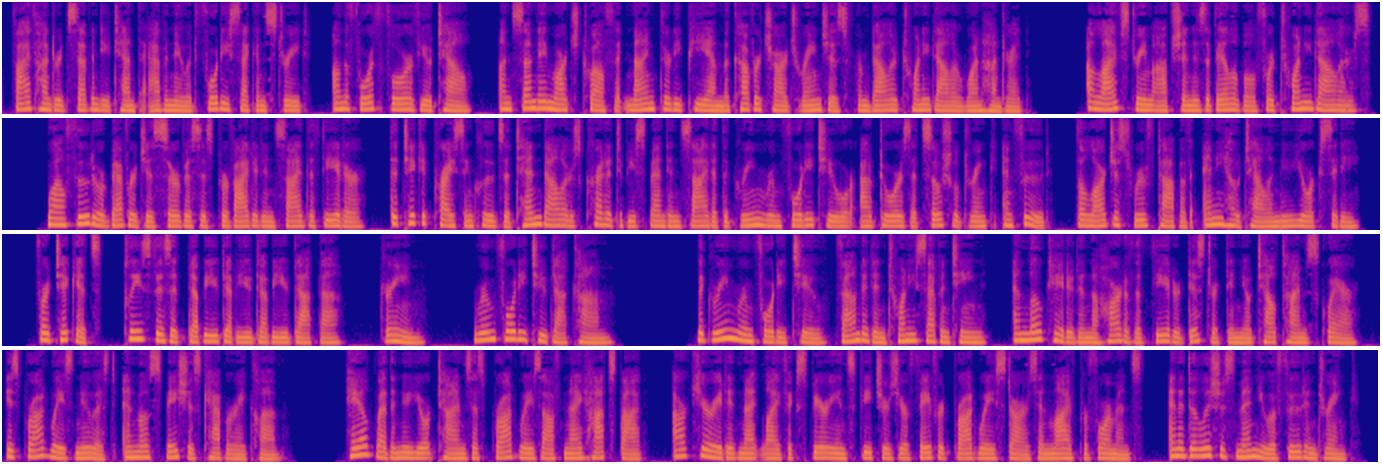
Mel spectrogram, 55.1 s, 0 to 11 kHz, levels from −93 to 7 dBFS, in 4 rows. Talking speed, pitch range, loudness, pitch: 150 wpm, 135-165 Hz, -28 LUFS, 145 Hz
